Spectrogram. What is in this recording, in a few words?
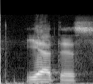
ice cream, estonian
